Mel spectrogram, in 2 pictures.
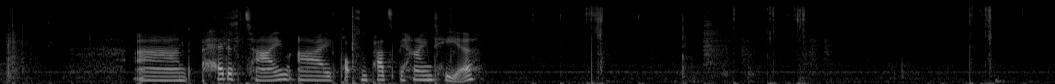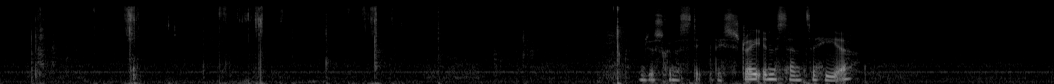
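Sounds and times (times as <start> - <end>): paper and plastic rustles: 0.0 - 0.7, 1.5 - 5.8
faint steady hum: 0.0 - 21.0.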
